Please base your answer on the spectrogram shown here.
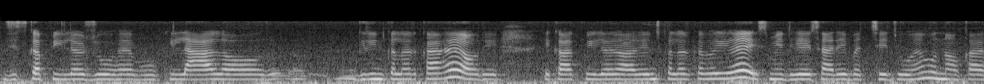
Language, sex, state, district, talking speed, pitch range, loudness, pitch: Hindi, female, Maharashtra, Chandrapur, 190 wpm, 230-245 Hz, -17 LUFS, 235 Hz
